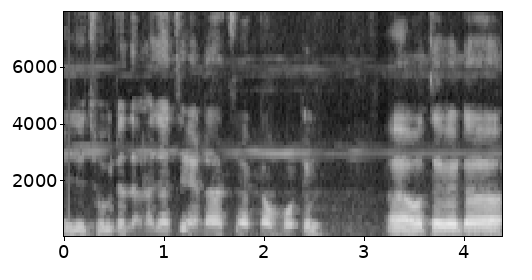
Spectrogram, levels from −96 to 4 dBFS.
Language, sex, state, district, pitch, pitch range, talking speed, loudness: Bengali, male, West Bengal, Kolkata, 130 Hz, 125-135 Hz, 165 wpm, -17 LUFS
